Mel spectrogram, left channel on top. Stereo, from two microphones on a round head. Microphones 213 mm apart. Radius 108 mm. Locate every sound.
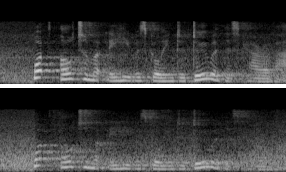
0.3 s a woman speaking: 45° left (ahead or behind), 0.6 m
